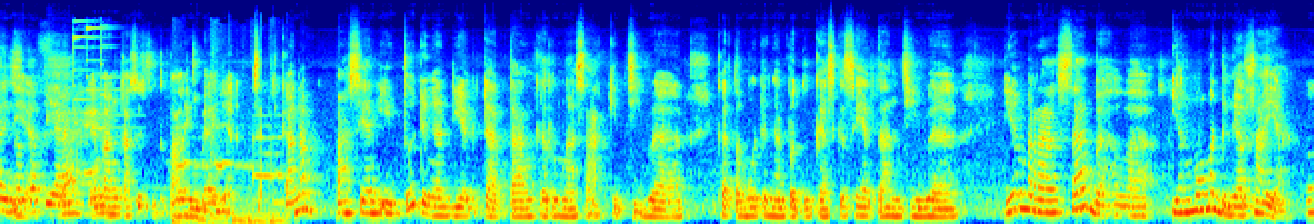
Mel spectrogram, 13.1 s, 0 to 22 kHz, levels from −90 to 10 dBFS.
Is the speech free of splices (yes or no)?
no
